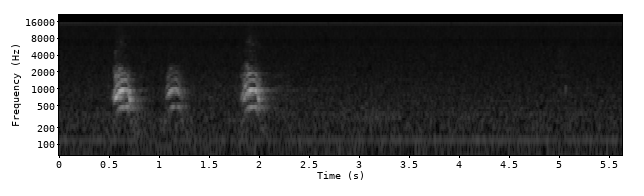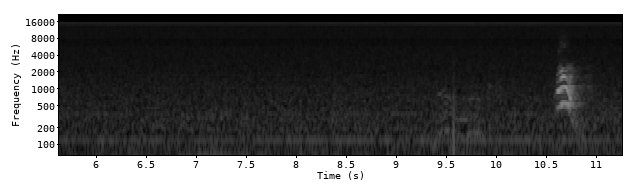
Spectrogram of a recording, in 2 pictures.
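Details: Indoor play between a five-month-old Bernese Mountain Dog puppy and a 16-year-old mixed-breed dog. Three quick high yapping barks come in the first two seconds, then a long quiet gap and one final bark near the end.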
